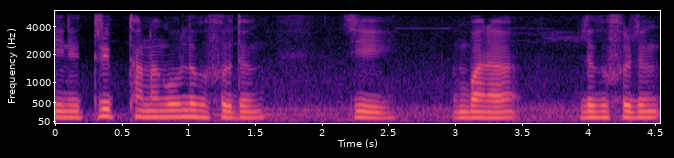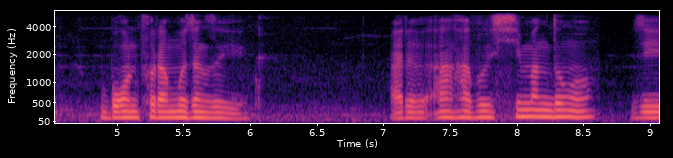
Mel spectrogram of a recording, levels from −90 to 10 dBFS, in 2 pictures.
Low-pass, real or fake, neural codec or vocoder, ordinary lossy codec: 5.4 kHz; real; none; none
